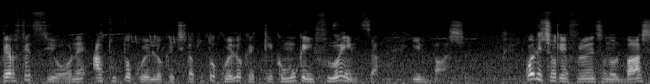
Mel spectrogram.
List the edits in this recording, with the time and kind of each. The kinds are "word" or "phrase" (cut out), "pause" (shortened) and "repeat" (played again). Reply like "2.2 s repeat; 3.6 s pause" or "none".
1.9 s word; 2.6 s word; 5.6 s phrase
